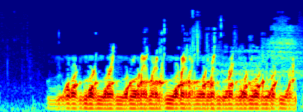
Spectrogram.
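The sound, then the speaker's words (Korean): A continuous gargle of mouthwash in the throat, a steady bubbling rattle lasting about two seconds after a brief quiet start, then cutting off. “가글 소리입니다.”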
